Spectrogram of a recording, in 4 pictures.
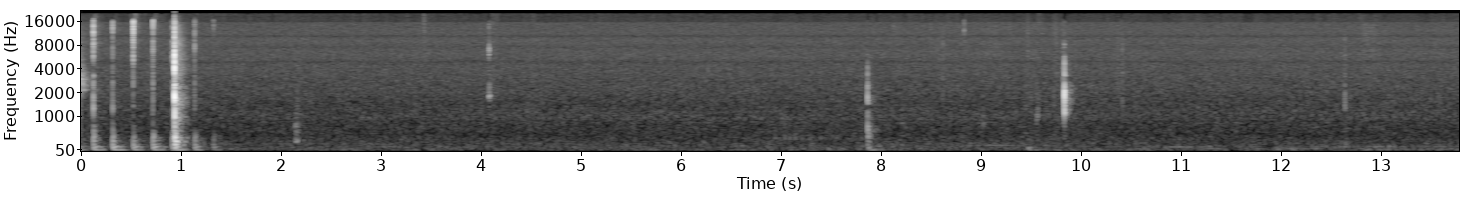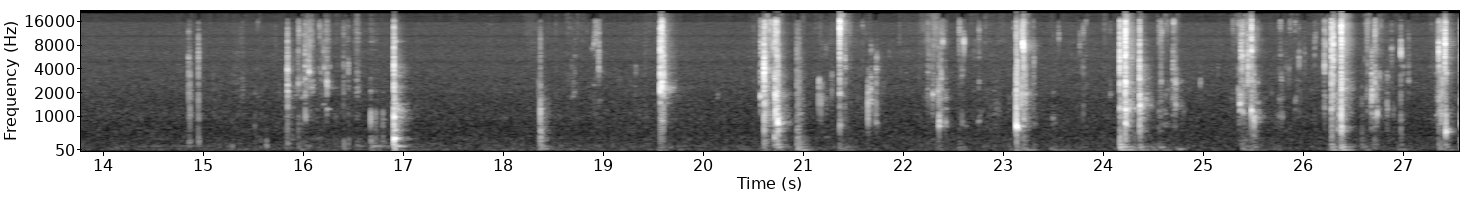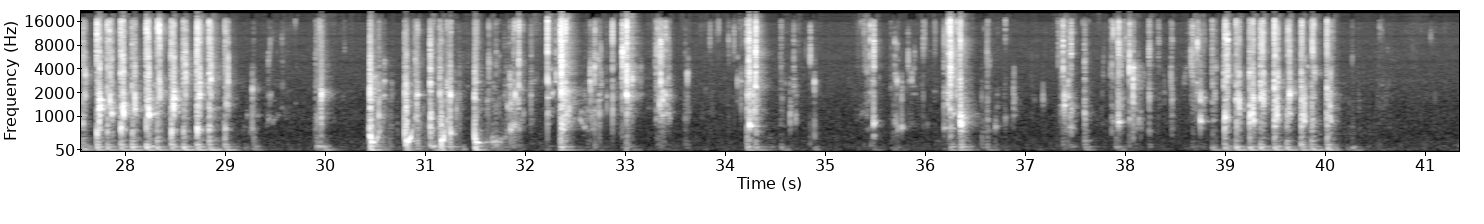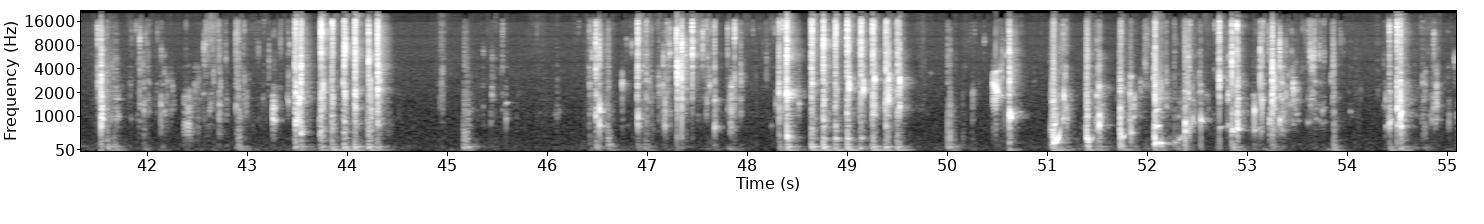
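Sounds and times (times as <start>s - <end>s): slime squelching and popping: 20.5s - 23.4s, 24.1s - 40.4s, 41.4s - 45.6s, 46.3s - 55.0s.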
